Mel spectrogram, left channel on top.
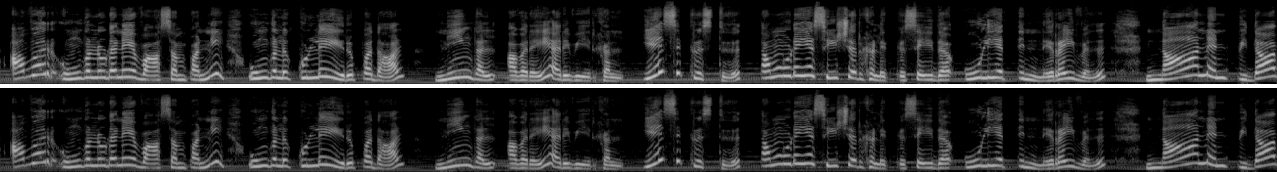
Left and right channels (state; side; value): quieter; right; 5.4 dB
